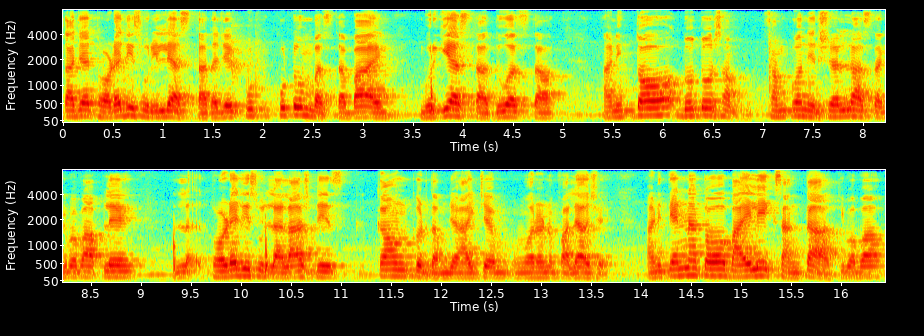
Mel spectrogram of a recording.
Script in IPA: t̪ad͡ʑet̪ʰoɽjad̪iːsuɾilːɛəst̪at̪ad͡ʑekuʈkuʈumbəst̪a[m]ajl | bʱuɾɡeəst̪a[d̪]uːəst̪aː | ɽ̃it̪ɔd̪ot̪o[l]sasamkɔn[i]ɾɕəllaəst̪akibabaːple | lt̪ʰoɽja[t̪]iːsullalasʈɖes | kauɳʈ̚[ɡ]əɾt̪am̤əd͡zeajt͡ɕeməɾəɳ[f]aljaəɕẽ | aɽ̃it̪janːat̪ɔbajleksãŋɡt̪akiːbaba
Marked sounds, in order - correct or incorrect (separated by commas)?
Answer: incorrect, correct, incorrect, correct, incorrect, incorrect, correct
